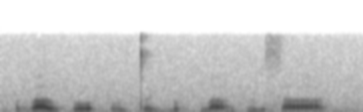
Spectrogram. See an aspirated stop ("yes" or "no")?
no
